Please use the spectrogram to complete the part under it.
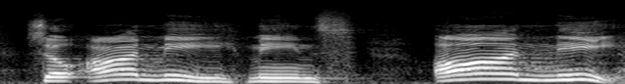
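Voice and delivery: slow and loud, each word spelled out; slow emphasis. Real, not acted. Explaining the literal kids, slow loud emphasis. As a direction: lay it out slowly for the joke.

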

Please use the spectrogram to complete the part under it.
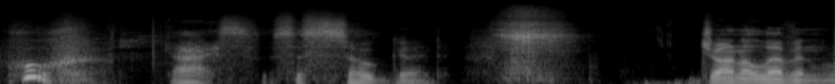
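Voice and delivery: ordinary delivery

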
